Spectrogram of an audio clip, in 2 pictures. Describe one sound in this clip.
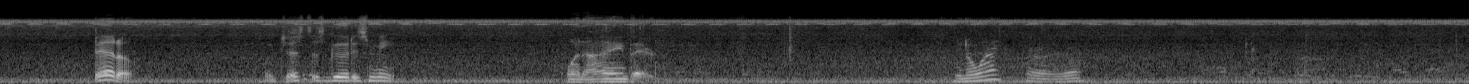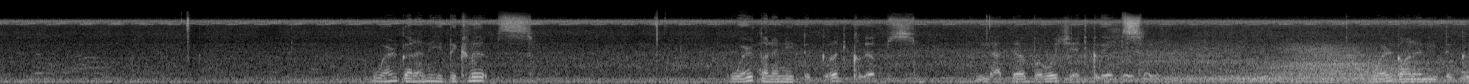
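A man talks close up, in short animated bursts.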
